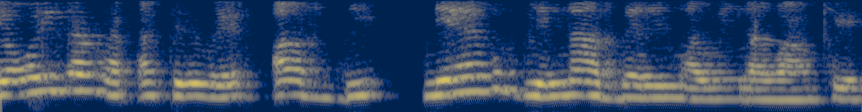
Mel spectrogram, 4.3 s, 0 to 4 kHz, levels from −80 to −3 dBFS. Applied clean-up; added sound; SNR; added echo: neural mask model DeepFilterNet 3.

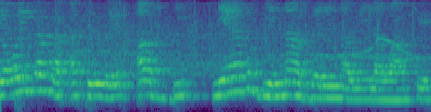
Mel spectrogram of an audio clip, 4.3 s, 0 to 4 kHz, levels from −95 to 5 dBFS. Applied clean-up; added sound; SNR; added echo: none; Applause / Cheering; 17 dB; reverberation time 0.6 s.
